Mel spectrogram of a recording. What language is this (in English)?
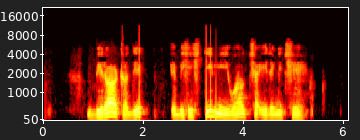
Domaaki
